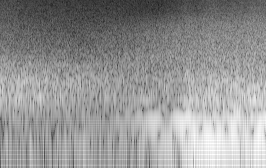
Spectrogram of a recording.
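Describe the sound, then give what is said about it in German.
Gentle ocean waves of warm, clear water wash steadily against the shore in glittering sunlight, in a soft, continuous hiss, with a faint low hum underneath that swells slightly toward the end. “Und das Sonnenlicht glitzert und scheint in den Wellen.”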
